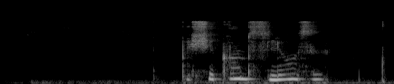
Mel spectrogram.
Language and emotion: Russian, sad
